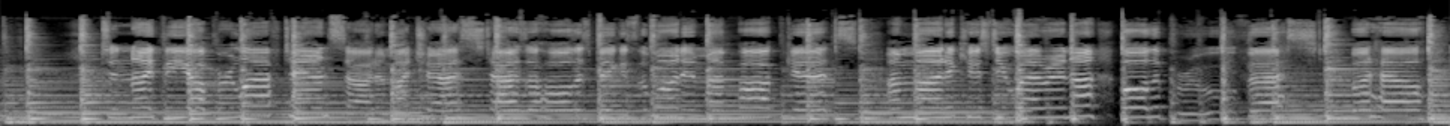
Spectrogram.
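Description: Acoustic guitar strummed in a folk-punk song, with a woman's voice singing along. The strumming drops out briefly about nine seconds in, then resumes.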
